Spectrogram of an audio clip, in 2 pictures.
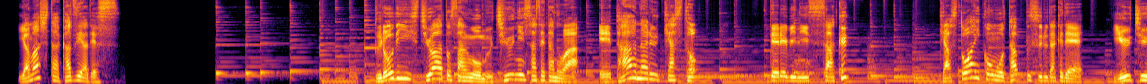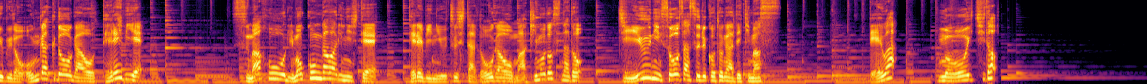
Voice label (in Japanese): ナチュラル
